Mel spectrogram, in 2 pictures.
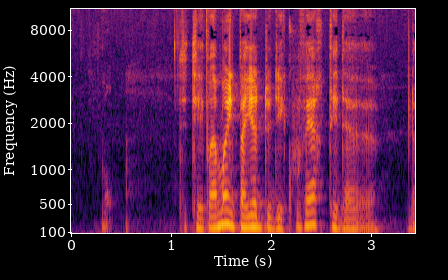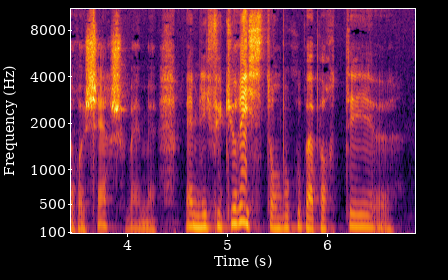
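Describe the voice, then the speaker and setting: A woman with a fairly low pitch speaks at a fairly quick pace, with ordinary pitch variation and long, frequent pauses. Noticeable background noise is present. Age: 60s. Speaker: art and design historian. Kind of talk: interview. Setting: at her home.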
